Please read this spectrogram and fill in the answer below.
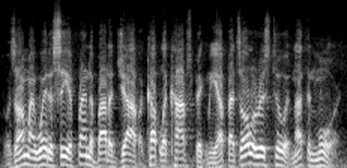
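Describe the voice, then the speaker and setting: A man's voice: medium pitch, expressive, fast talker, a bit bright, lo-fi sound, a little hiss or hum, lightly acted. An actor playing a surly young male robbery suspect under police questioning, in a 1950s radio drama. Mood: defiant. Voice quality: surly, evasive and defiant.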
